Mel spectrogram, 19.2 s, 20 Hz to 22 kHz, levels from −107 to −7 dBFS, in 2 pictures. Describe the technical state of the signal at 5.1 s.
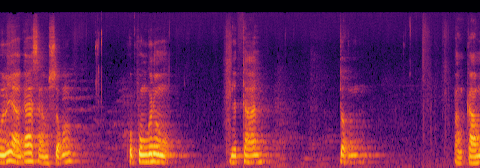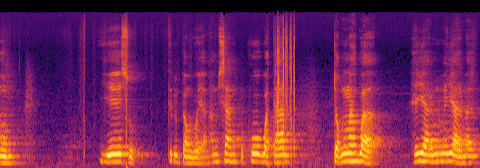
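At 5.1 s the speech signal is intact, with no audible fault at that moment.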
